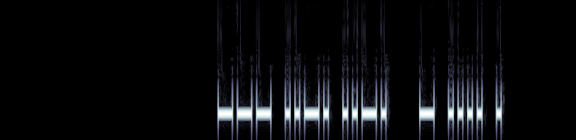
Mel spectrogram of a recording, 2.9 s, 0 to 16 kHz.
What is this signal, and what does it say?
Morse code, heard as a keyed tone, about 50 wpm, 700 Hz. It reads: OFF THE
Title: Sets of 2 Words 50wpm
